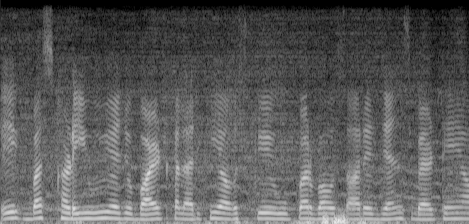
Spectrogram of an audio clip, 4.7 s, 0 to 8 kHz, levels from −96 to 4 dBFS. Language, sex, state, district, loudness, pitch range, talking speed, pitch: Hindi, female, Chhattisgarh, Bilaspur, -18 LUFS, 190-210 Hz, 240 wpm, 200 Hz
